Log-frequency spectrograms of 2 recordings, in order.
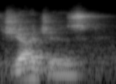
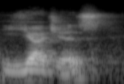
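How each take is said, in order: First: The word begins with a J sound. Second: The word begins without a J sound. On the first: The speaker calls it right. "it's judges" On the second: The speaker calls it wrong. "It's not Yudges"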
